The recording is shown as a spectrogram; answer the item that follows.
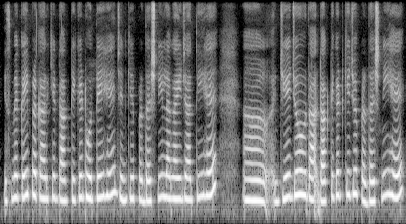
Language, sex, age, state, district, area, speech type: Hindi, female, 30-45, Rajasthan, Jaipur, urban, spontaneous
